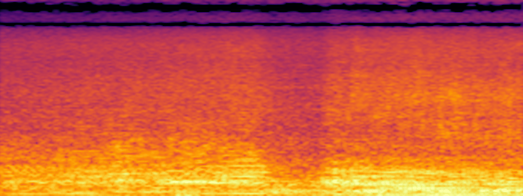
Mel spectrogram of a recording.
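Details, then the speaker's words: Suction machine under a month old that would not power on, repaired by replacing its switch, now running and building pressure: steady loud low motor hum that rises in pitch partway through. "Ayun pagsaksak na ilaw na pagka nagkakaroon ng pressure Ibig sabihin maganda Okay yan gumagana ng maayos"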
